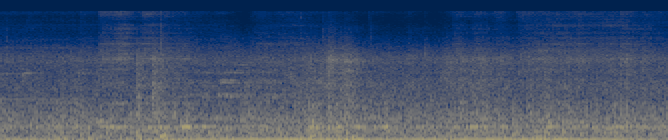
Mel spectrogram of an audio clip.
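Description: Wheels squeal on a curve in the track.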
